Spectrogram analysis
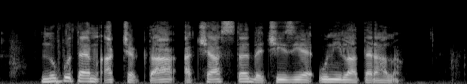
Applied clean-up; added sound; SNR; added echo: neural diffusion model UNIVERSE++.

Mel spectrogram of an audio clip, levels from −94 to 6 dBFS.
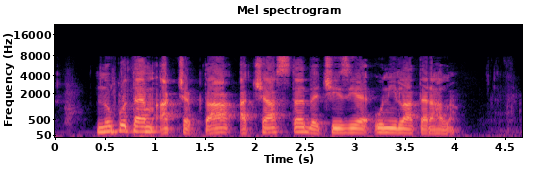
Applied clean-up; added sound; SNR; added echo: neural mask model Resemble Enhance denoiser.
